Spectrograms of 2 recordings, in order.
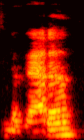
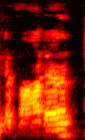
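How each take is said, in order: First: It is said the local western way. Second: It is said the way outsiders say it. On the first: This is how people in the West say it. The speaker calls it right. "if you're on the west coast or west of I don't know the Continental Divide or whatever, it's Nevada" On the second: This is how people from elsewhere say it. The speaker calls it wrong. "when you hear people say Nevada, it just... I hate it"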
